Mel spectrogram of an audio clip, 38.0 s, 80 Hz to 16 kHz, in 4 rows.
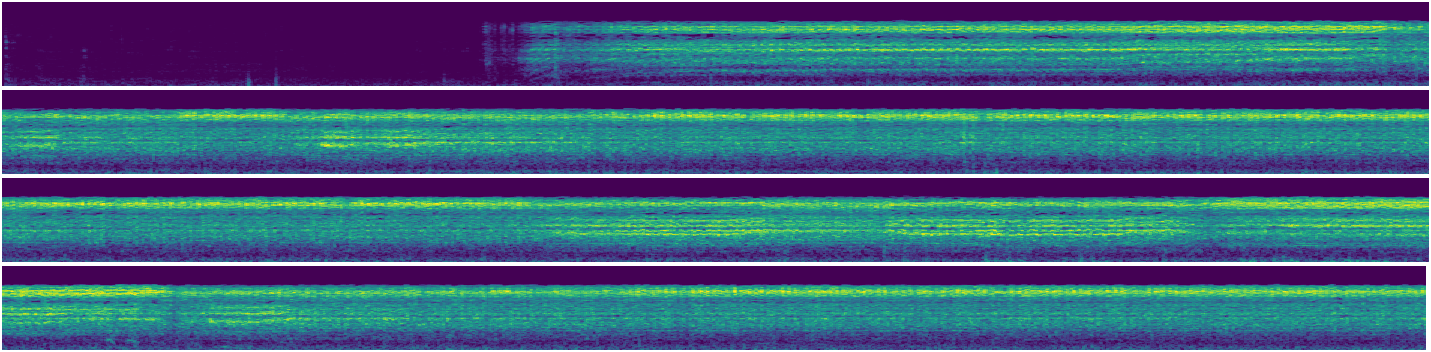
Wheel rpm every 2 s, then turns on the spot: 0, 20, 150, 170, 210, 230, 230, 230, 230, 230, 230, 220, 220, 220, 220, 230, 230, 230, 230.
none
